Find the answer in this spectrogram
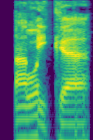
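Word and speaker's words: avica: En el caso de auca, conviene notar que la palabra ávica, cuya B se pronunciaba como la W inglesa, áuica, ha sido reconstruida a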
